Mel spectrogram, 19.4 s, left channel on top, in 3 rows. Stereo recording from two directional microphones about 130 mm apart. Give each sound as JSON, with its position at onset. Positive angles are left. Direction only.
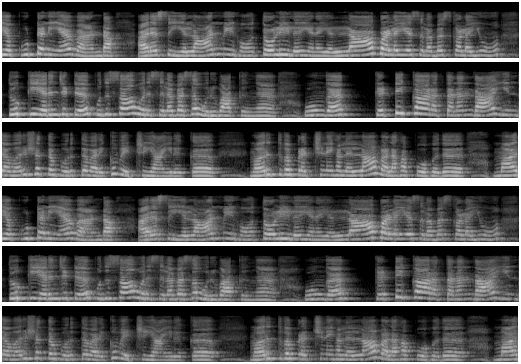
{"t": 0.0, "sound": "a woman's voice", "side_deg": 30}
{"t": 11.1, "sound": "a woman's voice", "side_deg": 25}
